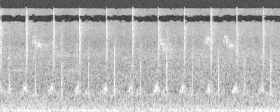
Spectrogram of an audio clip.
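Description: Skipping rope slapping the paving stones in a steady rhythm, a little more than twice a second, together with light landings of the jumper's shoes.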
